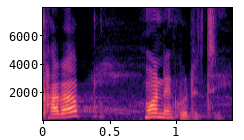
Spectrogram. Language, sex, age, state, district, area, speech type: Bengali, female, 60+, West Bengal, Paschim Medinipur, rural, spontaneous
